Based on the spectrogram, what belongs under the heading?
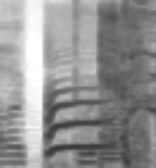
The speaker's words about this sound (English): Just fart all over my bars, huh? I sure did.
